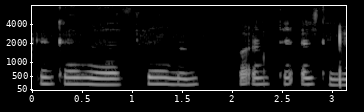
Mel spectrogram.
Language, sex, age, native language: Icelandic, female, 12, Icelandic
